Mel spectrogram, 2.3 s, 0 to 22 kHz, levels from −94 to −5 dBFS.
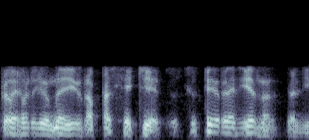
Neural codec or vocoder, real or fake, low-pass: codec, 24 kHz, 1.5 kbps, HILCodec; fake; 3.6 kHz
